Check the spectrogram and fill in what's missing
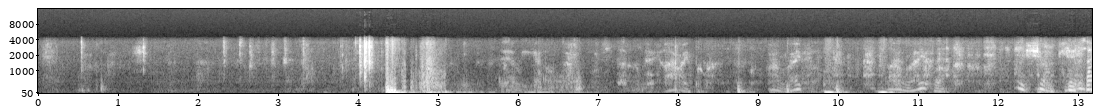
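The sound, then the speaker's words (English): A big young dog pants and whimpers in uneven bursts while trying to dig on a couch, with a louder snuffling huff partway through and restless breathy sounds continuing to the end. “He's just a big old puppy.”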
